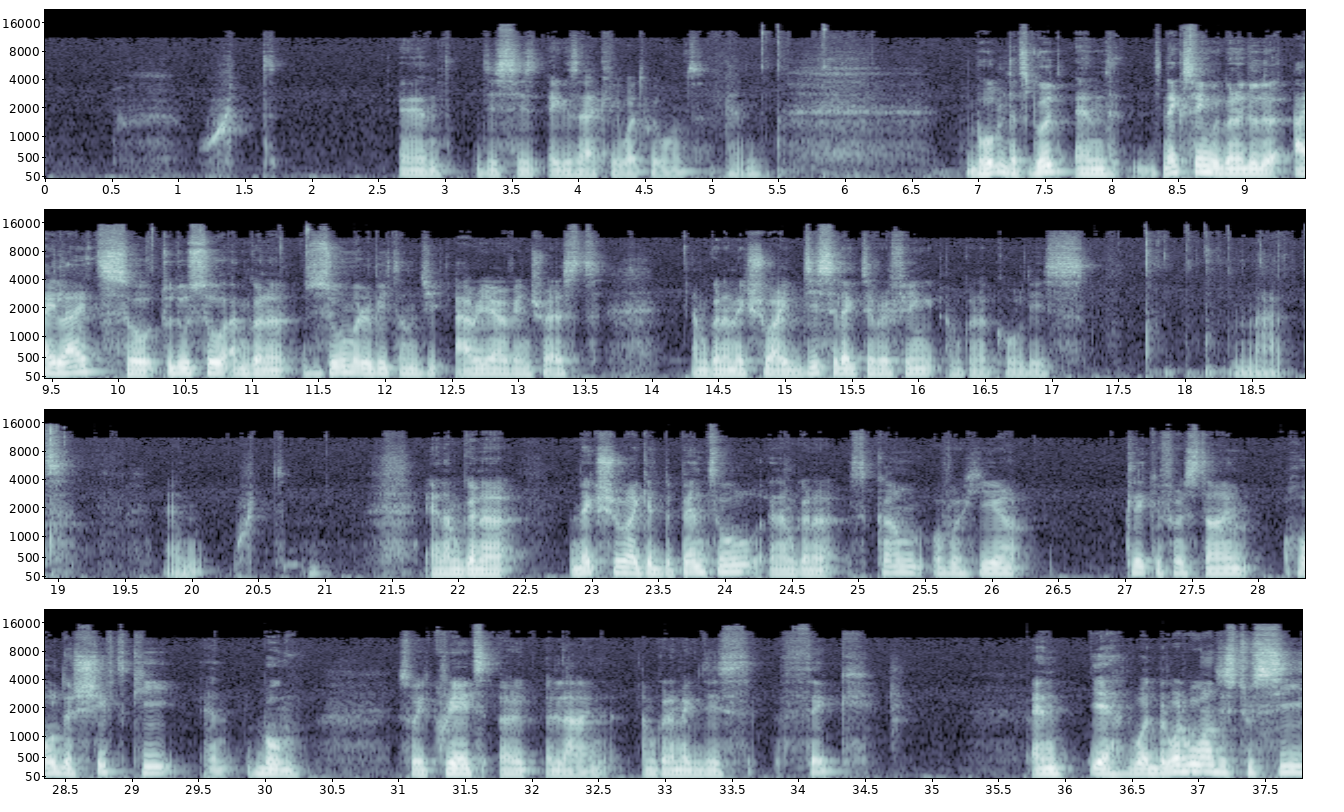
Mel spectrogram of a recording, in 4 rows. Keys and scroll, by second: 4.8 super+-, 10.5 super+=, 11.2 space, 17.0 Return, 17.1-18.3 typing.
